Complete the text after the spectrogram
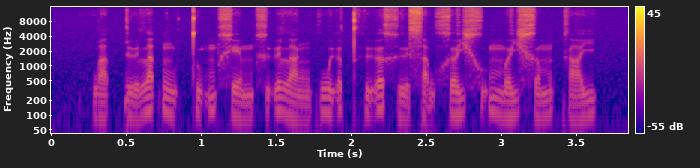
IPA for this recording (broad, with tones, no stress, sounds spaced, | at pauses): h w a˨˩ t̚ ɗ ɨ˧˩ l a˦˥ t̚ ŋ ṵ˧˨ t̪ ṵ˧˥ m x e˧˩ m x ɨ̰˧˥ l a˧˩ ŋ k w ɨ̰˧˥ ə̯ t̪ʰ ɨ̰˧˥ ə̯ x ɨ˧˩ s a̰˧˨ w x ə˨˦ j x ṵ˧˥ m ə˨˦ j x ə˨˦ m k a˨˦ j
